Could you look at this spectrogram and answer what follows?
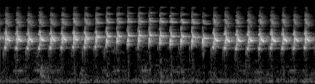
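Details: Lovebird in long ngekek-style chatter, used as a training recording to get other lovebirds singing: a fast, even string of shrill, rasping notes, about nine per second, steady throughout with no pause.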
